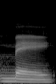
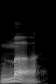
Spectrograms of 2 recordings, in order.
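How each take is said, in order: First: The m is followed by an ay vowel. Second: The m is said with no vowel after it. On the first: The speaker calls it wrong. "It's not may" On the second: The speaker calls it right. "so it's m"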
